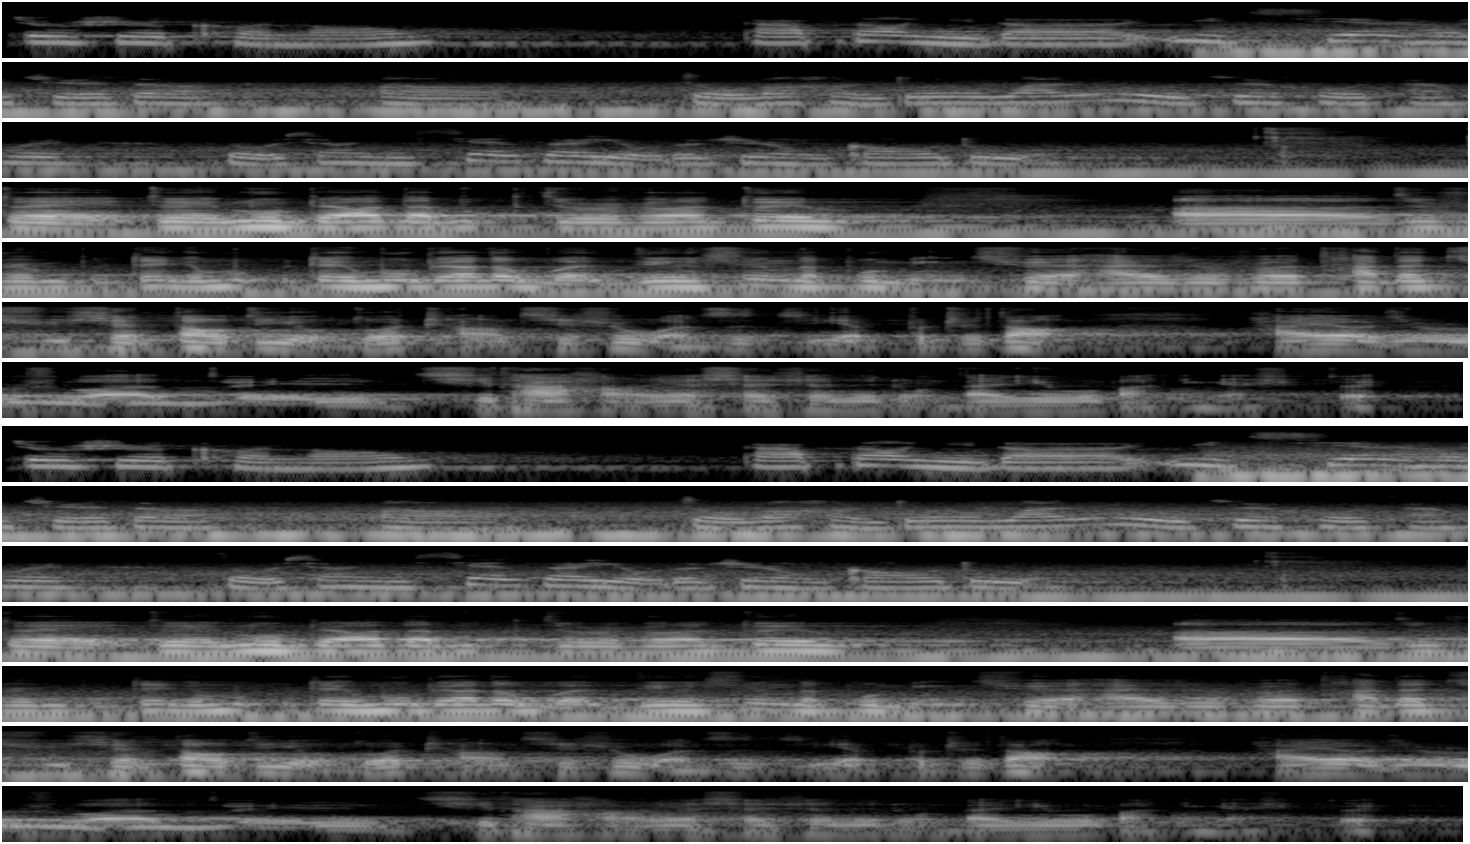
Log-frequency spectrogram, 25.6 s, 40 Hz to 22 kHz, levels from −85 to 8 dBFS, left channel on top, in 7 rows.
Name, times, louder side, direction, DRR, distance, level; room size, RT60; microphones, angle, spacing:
voice 1, 0.0-1.1 1.9-4.2 4.6-5.0 5.4-7.5 7.9-10.0 21.9-22.6, right 1 dB, 15° right, 14 dB, 0.5 m, -36 dB
sound 1, 3.0-18.7, right 4 dB, 75° right, 0.6 m, -40 dB
voice 2, 11.0-13.2 13.9-21.0 21.5-25.4, left 2 dB, 35° left, 13 dB, 0.7 m, -29 dB
25.0 x 24.5 x 5.5 m, 2.4 s
head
